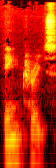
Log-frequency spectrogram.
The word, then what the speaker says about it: increase: 的是呢，这个字的音节重音有两个，当它当作名词增加的时候我们念成 increase，当作动词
